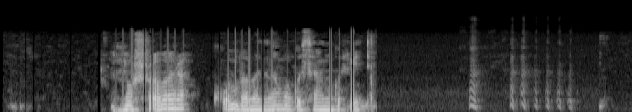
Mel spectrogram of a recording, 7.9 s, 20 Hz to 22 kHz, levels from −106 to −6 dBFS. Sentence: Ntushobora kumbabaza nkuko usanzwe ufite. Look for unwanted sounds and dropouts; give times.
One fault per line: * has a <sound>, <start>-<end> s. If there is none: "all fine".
* has a laugh, 5.7-7.3 s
